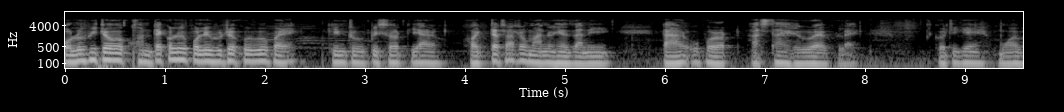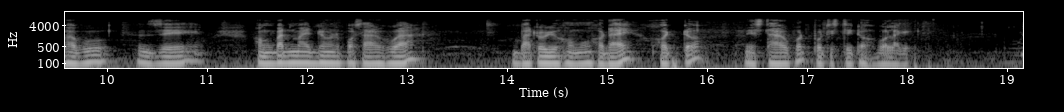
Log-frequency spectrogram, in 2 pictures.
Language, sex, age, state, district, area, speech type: Assamese, male, 60+, Assam, Dhemaji, rural, spontaneous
